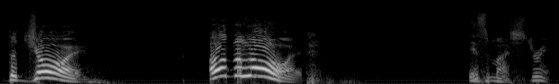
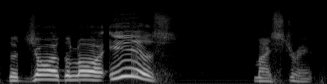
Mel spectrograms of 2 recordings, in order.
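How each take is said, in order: First: The stress falls on the words of the Lord. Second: The stress falls on the word my. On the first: "So you got to put it of the Lord" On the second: "so you put emphasis on the my"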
